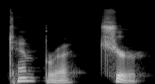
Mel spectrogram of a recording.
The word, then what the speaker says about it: temperature: Not temperature, but temperature. The TU makes a ch sound like chicken. Temperature. Remember, it's 3 syllables. Temperature. Not temperature, not 4 syllables, but 3.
